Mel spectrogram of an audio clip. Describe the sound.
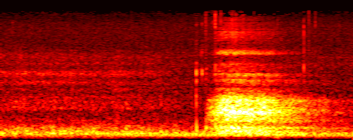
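A deep sighing exhale during a breathing exercise: one breathy rush of air swells after a quieter stretch and fades out over about a second, with no talking.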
